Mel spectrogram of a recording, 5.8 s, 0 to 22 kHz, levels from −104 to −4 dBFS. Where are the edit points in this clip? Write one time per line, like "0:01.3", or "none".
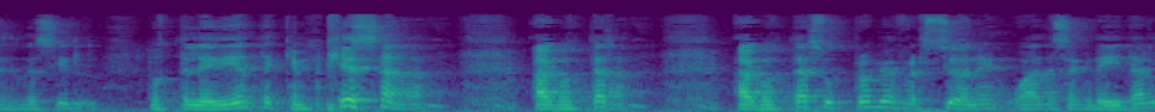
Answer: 0:03.0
